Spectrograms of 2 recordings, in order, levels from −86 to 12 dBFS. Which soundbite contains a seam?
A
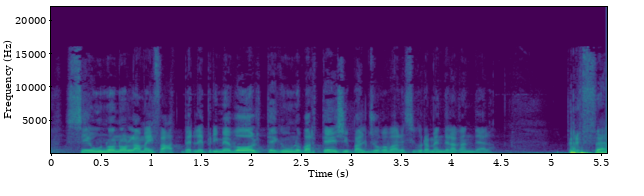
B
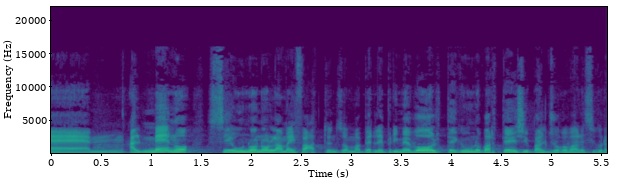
A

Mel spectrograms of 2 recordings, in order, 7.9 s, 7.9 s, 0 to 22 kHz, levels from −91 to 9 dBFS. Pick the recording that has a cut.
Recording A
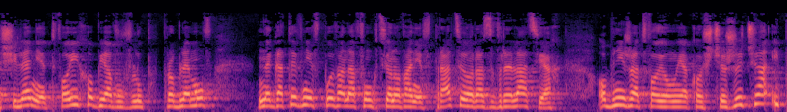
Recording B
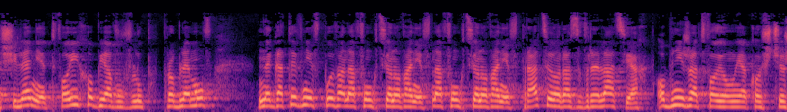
B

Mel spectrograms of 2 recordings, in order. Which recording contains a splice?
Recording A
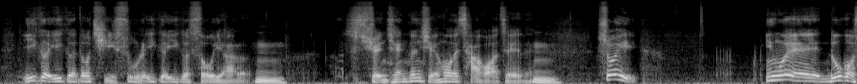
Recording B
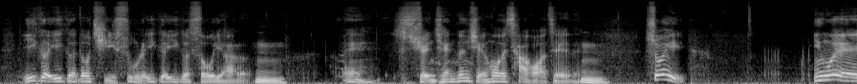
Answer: A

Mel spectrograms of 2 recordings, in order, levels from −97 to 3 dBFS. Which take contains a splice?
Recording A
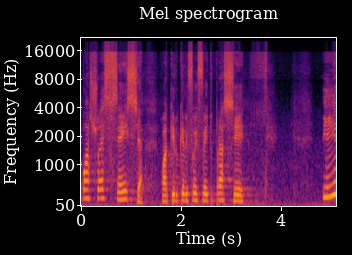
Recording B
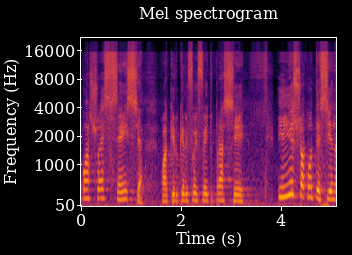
B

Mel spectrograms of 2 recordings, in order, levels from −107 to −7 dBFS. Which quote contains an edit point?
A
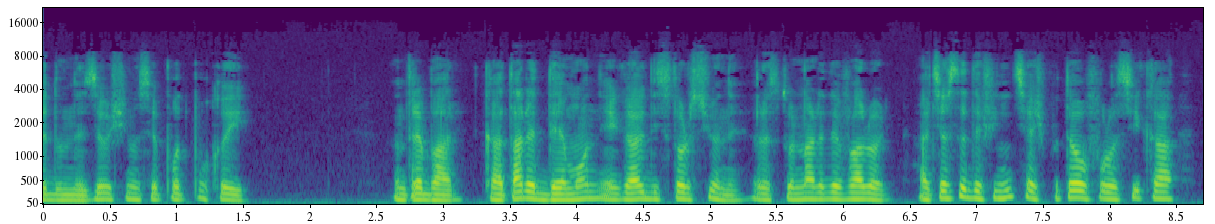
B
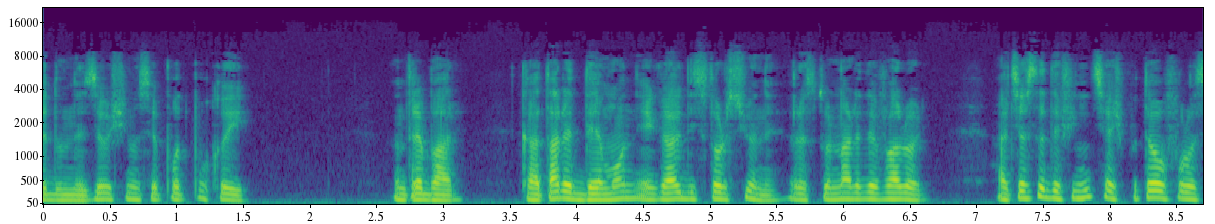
A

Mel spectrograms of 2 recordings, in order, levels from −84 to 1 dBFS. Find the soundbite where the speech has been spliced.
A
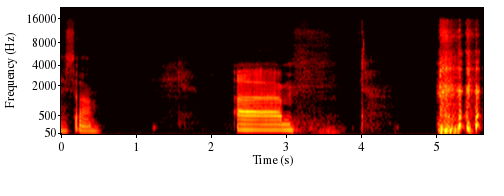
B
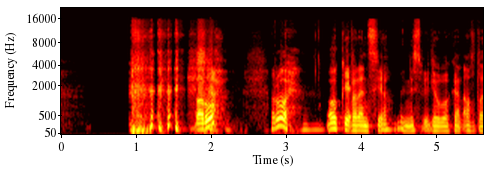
B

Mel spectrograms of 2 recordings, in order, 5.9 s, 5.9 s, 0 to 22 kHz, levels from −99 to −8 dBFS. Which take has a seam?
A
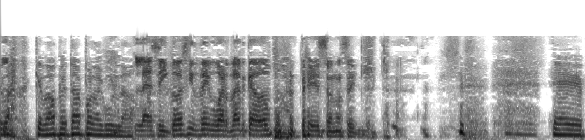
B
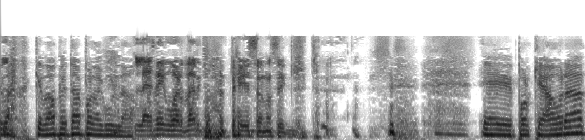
B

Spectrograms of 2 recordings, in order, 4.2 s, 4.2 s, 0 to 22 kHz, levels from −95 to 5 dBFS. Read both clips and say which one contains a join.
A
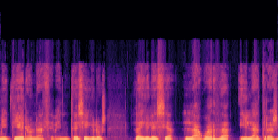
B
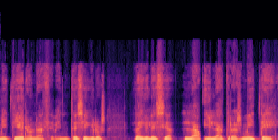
B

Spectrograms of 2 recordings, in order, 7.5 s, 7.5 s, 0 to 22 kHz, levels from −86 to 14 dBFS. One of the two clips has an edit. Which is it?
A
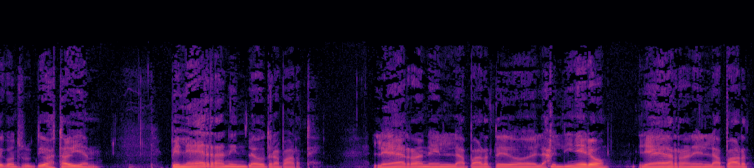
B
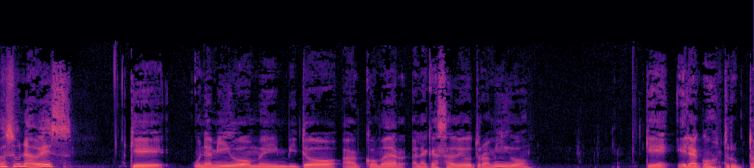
A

